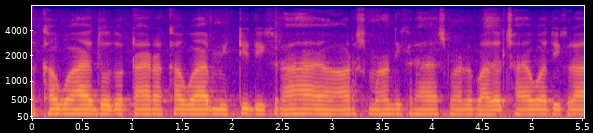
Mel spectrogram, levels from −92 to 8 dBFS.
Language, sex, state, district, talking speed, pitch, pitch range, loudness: Hindi, male, Maharashtra, Washim, 270 wpm, 120 Hz, 120-125 Hz, -18 LUFS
